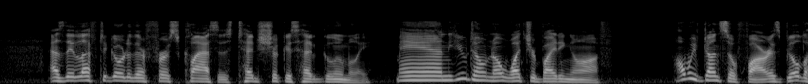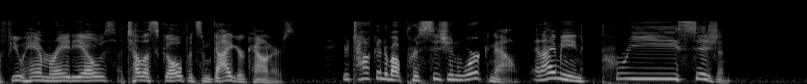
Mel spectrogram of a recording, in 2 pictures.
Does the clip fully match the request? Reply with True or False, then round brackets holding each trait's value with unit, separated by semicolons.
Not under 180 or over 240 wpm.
True (185 wpm)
